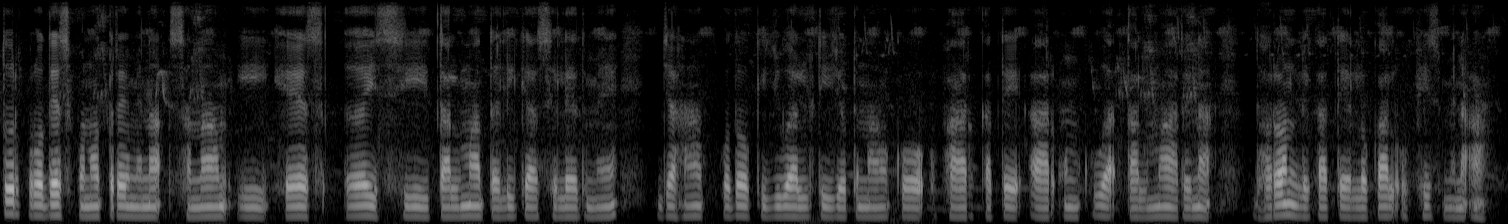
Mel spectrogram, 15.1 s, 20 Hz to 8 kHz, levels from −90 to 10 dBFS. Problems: background sounds at intervals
